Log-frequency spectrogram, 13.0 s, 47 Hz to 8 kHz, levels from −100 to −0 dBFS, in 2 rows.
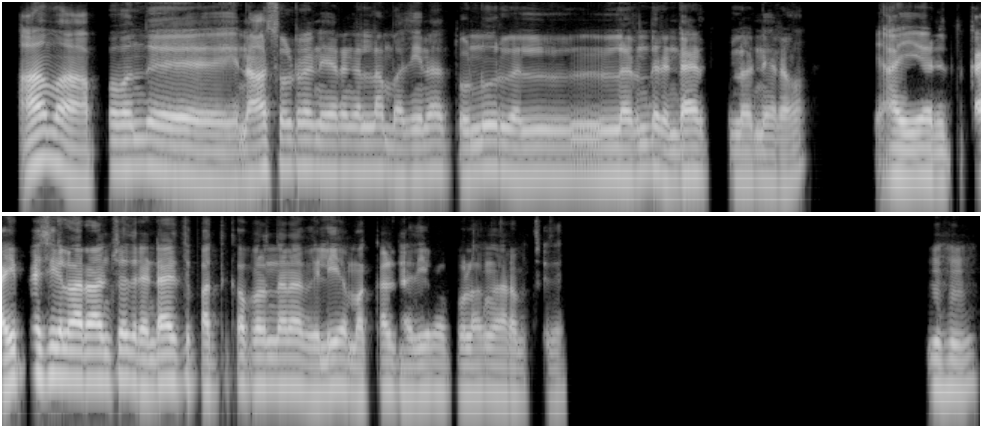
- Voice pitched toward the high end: No, low, 120 Hz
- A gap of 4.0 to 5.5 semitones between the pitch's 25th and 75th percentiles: No, average, 3.3 semitones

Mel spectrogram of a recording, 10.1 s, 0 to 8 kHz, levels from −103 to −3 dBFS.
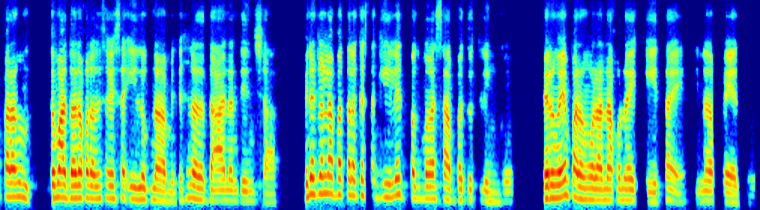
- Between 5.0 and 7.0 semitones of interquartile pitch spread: No, average, 4.5 semitones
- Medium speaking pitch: Yes, medium, 165 Hz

